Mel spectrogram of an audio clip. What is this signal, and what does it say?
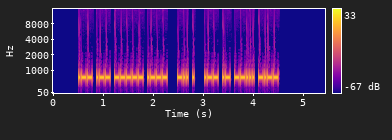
Morse code, heard as a keyed tone, about 40 wpm, 700 Hz. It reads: WW0J DE WA7Y
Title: USA Callsign DE Callsign - 4 Characters - 40wpm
